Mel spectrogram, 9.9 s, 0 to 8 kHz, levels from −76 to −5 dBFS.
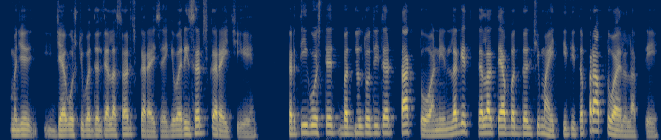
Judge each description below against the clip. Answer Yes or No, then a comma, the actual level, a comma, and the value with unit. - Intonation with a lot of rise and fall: Yes, wide, 6.0 semitones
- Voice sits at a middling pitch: No, low, 130 Hz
